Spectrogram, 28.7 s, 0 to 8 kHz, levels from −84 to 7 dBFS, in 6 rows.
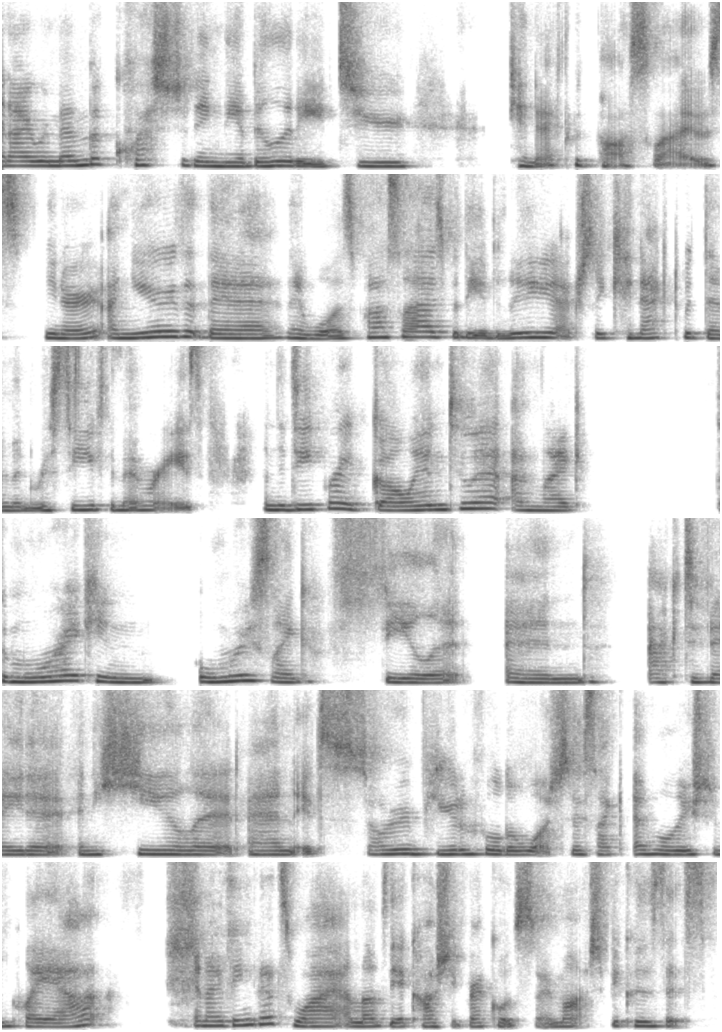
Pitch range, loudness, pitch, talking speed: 190-230 Hz, -24 LUFS, 205 Hz, 170 wpm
